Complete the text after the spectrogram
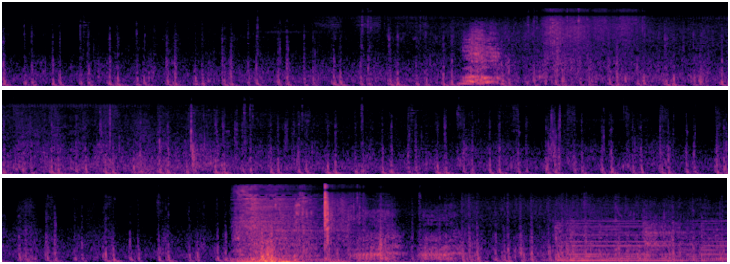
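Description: A horse gallops with quick, steady hoofbeats on a dirt path.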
